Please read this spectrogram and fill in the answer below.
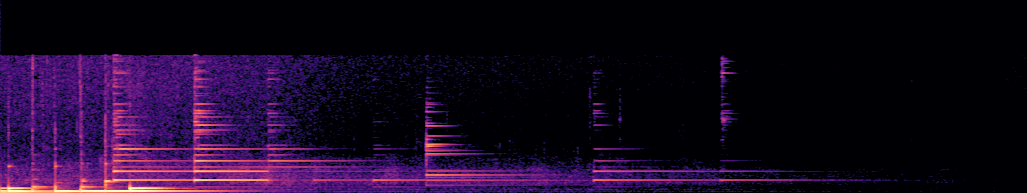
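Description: Marimba: a few low and middle notes struck in the first second or so, left to ring and dying away by about three seconds. Two faint high notes follow, near four and six seconds.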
